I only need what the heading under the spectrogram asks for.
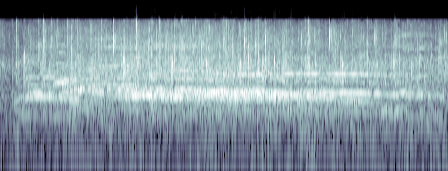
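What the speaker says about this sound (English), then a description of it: "Ladies and gentlemen, let's give the Pom Cultural Troupe a big round of applause." Festival audience applauding a cultural troupe at the Hornbill Festival's cultural program, a steady outdoor crowd sound lasting throughout with a voice or tonal sound running underneath.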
